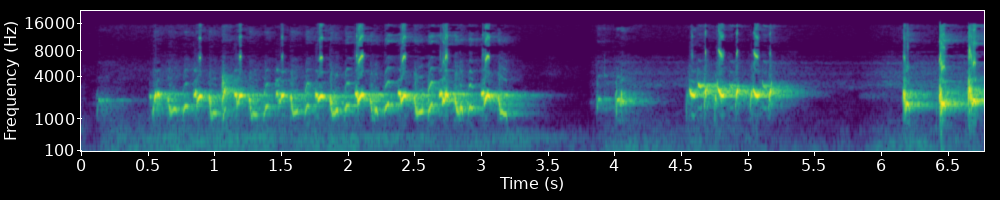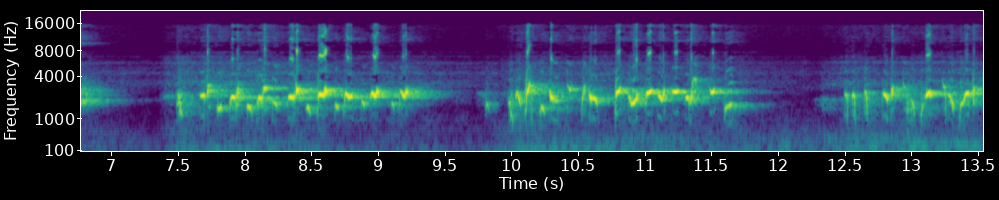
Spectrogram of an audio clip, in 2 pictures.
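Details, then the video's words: Yellow-vented bulbul in a chatty, fighting 'ngalas tajam tarung' song: six or seven separate bursts of fast, bubbling, slurred warbles mixed with harsh squawky notes, split by brief pauses. "KICAU SUARA trucukan gacor NGALAS TAJAM TARUNG ini MENJADIKAN burung trucuk gacor NYAUT SEKETIKA"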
